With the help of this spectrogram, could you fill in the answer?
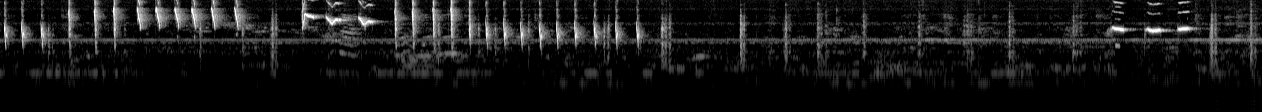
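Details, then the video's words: Yellow-headed green leafbird delivering long rapid series of sharp ticking chips, broken by a buzzy burst, with a few clear whistled notes near the end over a constant faint tone. "Merdunya suara burung Cucak Hijau kepala kuning"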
